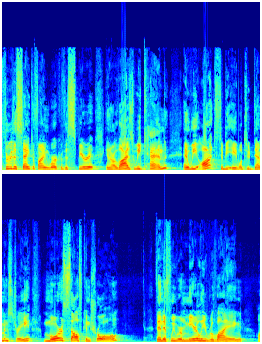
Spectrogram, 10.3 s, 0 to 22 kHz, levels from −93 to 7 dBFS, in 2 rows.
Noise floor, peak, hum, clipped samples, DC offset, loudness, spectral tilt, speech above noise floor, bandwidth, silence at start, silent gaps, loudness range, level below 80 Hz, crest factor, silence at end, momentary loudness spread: -50 dBFS; 0 dBFS; none; under 0.1%; under 0.1%; -15 LUFS; -5 dB/octave; 35 dB; 16.5 kHz; 0 s; none; 2 LU; -48 dBFS; 16 dB; 0 s; 10 LU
